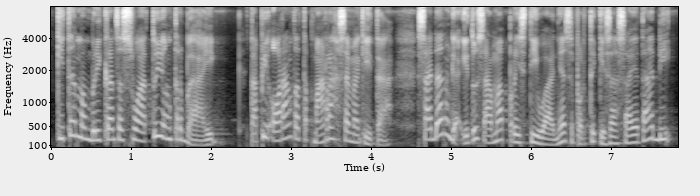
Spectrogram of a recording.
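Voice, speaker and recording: A man's voice: high-pitched, big pitch swings, brisk. A man gives a motivational talk as a voice-over for an animation. He addresses his listeners as friends in a direct way. He keeps checking in with rhetorical questions. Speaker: motivational speaker.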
